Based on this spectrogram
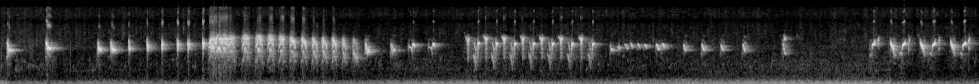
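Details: Sooty-headed bulbul, kept for training other birds, in a lively chattering song: fast buzzy rattles and repeated bright chirps, a dense burst near the start, then quick trills and short whistled notes, quiet background.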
